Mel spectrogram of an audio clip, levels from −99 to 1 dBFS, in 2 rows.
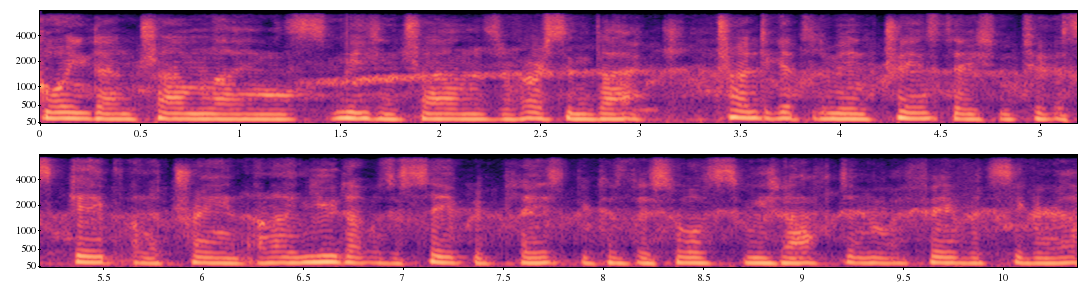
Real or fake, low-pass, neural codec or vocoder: fake; 7.2 kHz; codec, 16 kHz, 4 kbps, FreqCodec, smaller model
